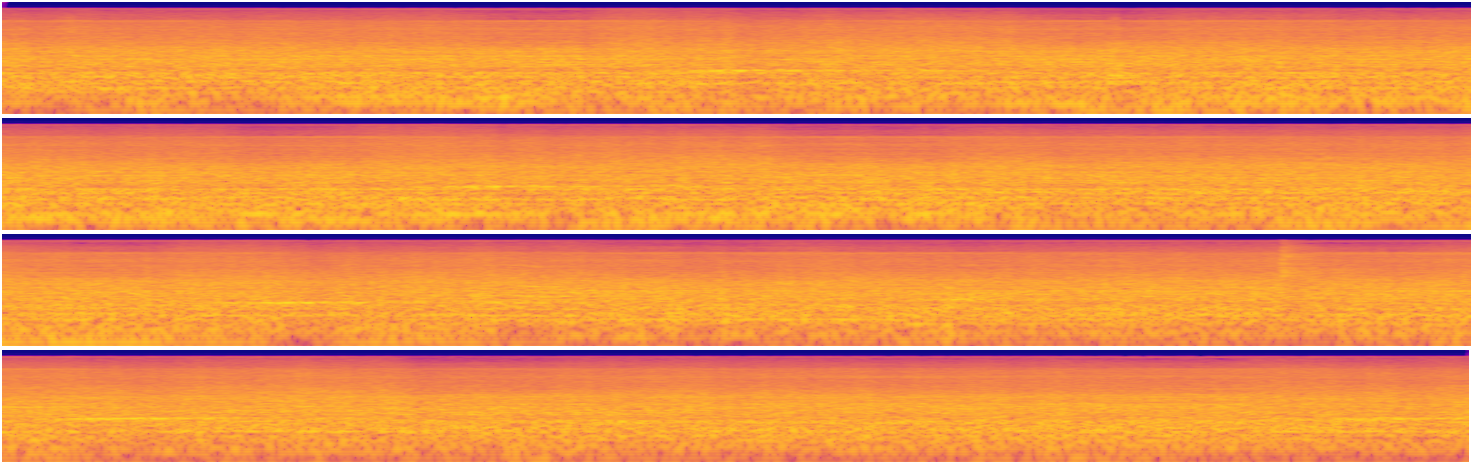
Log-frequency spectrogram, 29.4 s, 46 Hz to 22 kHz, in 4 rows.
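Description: Large 2.5 × 1.3 m flatbed UV printer running a print: a steady mechanical noise as the print-head carriage with its UV curing lamps travels across the bed, with a few faint short tones every few seconds.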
